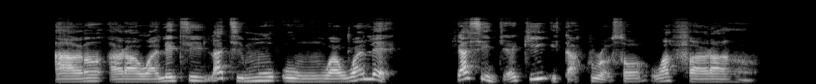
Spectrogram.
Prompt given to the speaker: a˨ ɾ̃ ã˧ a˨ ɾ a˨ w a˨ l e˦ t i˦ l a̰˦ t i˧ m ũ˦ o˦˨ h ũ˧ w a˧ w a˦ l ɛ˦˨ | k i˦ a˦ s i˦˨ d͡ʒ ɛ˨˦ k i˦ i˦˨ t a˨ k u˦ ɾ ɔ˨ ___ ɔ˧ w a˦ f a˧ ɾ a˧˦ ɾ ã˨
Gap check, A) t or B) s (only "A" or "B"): B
